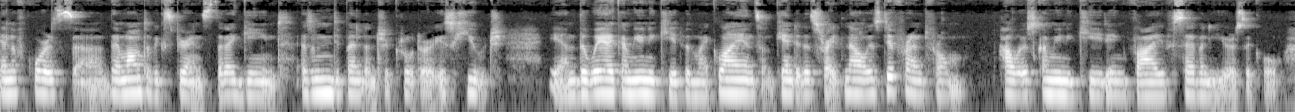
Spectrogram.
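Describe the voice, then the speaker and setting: Someone speaks at a fairly quick pace with a non-native accent. The intonation stays flat and monotone, over a dark, mellow tone. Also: woman, very deep, low pitch for a woman. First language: not English. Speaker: recruiter. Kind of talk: casual chat.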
